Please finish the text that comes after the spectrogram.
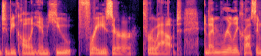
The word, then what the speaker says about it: Fraser: I learned recently that the correct pronunciation of his last name is Fraser, not Frasier, which is how I had always been pronouncing it.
